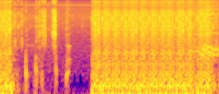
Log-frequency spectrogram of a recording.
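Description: Gunfire at an enemy in a video game: a few scattered shots, then a rapid, rhythmic automatic burst that continues steadily and loudly to the end.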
